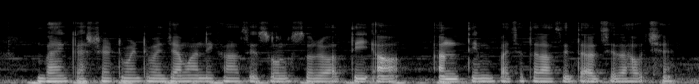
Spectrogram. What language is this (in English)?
Maithili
